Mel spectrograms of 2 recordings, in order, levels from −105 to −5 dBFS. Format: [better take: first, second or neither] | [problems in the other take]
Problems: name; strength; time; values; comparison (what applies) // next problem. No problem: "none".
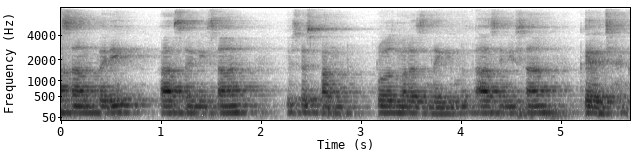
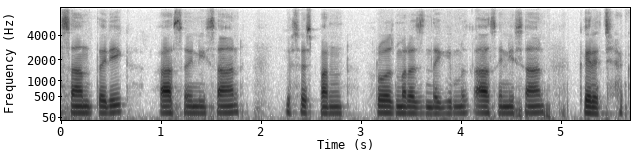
second | room echo; dies away in 0.8 s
